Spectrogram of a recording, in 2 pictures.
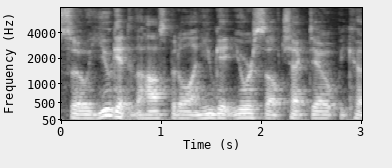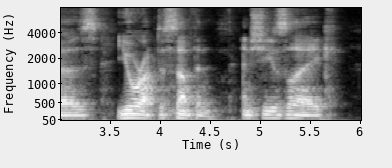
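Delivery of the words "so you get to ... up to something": normal talking voice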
